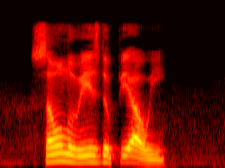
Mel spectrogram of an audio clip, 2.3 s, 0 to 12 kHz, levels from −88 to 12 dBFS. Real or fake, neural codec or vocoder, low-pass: fake; codec, 16 kHz, 1 kbps, X-Codec, WavLM features, trained on Multilingual LibriSpeech; 7.2 kHz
